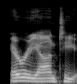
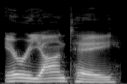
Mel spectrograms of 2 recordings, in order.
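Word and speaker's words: Aireontae: Offensive tackle out of Minnesota is Ariante Ursary. There's an R in there, and it's Ariante, not Arianti.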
